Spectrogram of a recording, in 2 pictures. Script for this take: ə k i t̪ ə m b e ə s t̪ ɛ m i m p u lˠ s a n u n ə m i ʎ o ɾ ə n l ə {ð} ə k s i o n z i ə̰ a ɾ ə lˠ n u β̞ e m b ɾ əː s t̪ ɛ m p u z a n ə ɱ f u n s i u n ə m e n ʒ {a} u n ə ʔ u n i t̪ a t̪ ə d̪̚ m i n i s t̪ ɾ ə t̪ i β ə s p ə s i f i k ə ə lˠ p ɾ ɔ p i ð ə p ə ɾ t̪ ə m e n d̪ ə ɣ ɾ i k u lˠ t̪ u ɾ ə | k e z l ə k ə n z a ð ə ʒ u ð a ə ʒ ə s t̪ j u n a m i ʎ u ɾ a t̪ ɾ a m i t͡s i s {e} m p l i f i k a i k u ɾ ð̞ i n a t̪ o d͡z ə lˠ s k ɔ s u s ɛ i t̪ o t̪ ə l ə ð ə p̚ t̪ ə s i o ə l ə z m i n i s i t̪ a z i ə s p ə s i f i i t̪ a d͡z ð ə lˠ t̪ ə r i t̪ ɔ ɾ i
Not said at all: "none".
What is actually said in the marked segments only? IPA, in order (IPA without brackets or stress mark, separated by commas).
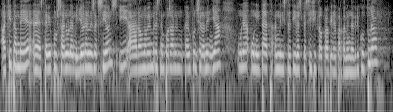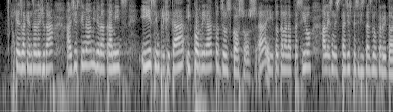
z, a, i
